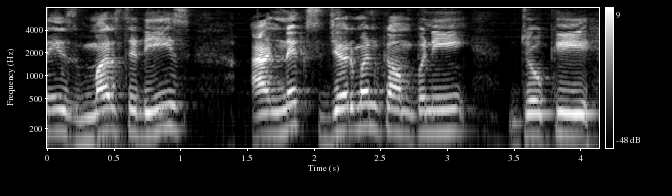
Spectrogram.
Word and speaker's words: Mercedes: is mercedes mercedes the correct pronunciation is mercedes and next german company jokey hitler founded have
